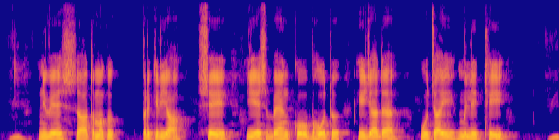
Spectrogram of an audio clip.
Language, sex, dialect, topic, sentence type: Hindi, male, Hindustani Malvi Khadi Boli, banking, statement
